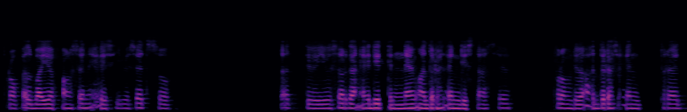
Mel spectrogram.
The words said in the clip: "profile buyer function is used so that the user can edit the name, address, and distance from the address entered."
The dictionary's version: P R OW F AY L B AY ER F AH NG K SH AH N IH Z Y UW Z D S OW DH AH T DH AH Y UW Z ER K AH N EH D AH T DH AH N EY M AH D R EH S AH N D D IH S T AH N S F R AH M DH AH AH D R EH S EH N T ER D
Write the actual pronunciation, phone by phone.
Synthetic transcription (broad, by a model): P R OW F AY L B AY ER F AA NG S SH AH N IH S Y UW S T S OW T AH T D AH Y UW S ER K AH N EH D AH T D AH N EY M AH D R EH S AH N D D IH S T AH S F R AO M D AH AH D R EH S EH N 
